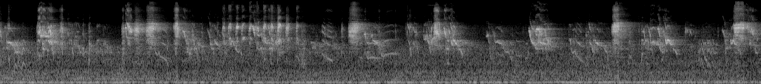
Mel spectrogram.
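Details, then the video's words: Budgerigars chirp and warble in quick overlapping bursts, harsh squawky notes returning roughly every second, several birds calling together. "Budgies singing |budgies sounds"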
